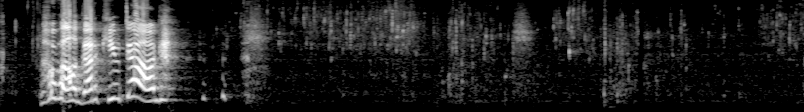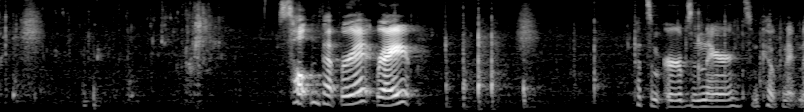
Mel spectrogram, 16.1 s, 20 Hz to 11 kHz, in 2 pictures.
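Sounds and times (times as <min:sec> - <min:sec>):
liquid pouring and dripping: 0:02.2 - 0:10.8.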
